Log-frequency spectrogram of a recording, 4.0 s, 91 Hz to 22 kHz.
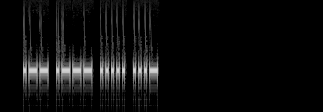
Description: Morse code, heard as a keyed tone, about 36 wpm, 700 Hz. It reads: WJ5V
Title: USA Call Signs - 4 Characters - Repeated 2x - 35wpm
